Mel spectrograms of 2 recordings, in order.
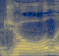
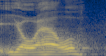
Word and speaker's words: Joel: That is the modern pronunciation of it, Joel. It's actually Yoel.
